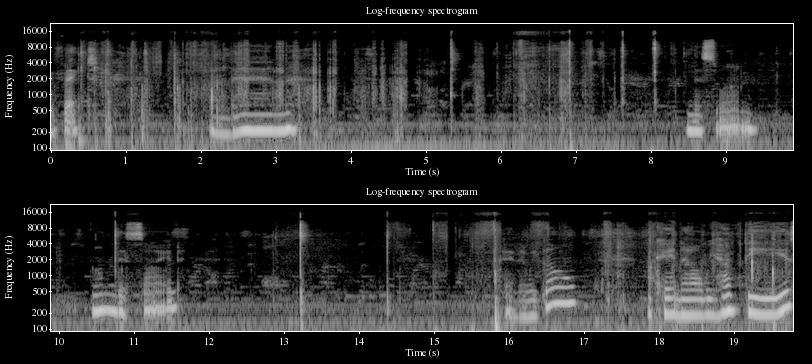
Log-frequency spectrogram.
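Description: A sheet of paper rustles and crinkles as hands handle it.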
